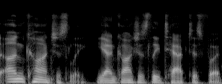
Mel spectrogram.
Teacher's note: Unconsciously stress on the second syllable.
